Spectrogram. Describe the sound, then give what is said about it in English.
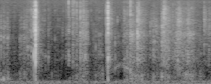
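Crunching as a crisp cookie is bitten and chewed, with a sharp snap near the start, another crack a second later, and a steady run of smaller crunches after. “Sounds like a nice snap. Yeah, mm-hmm. These are great. Crunchy.”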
